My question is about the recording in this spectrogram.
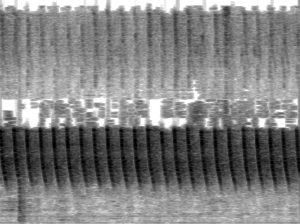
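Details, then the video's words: Crystal-type bar-winged prinia in full song, a dense rapid trill of high, sharply falling notes, about four per second, steady and unbroken over constant background noise. "CIBLEK GACOR BREN RAPAT||COCOK BUAT PANCINGAN ATAU MASTERAN ciblek kristal gacor"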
